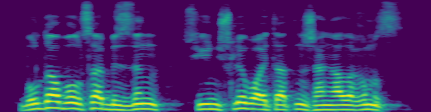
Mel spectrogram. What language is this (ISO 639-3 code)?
kaz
